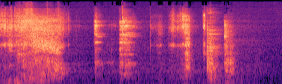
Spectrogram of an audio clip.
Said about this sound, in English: I'm going to smash them with the potato masher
